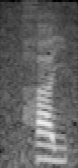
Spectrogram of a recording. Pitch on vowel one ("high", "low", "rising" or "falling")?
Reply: low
